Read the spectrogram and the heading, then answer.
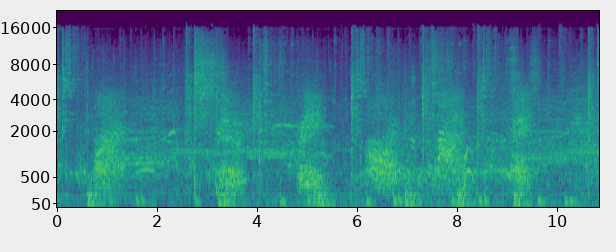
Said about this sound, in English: see those glasses over there? I'm gonna use just a rubber band and some peanuts to break all 10 glasses. Yeah, broken glass. Here goes.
